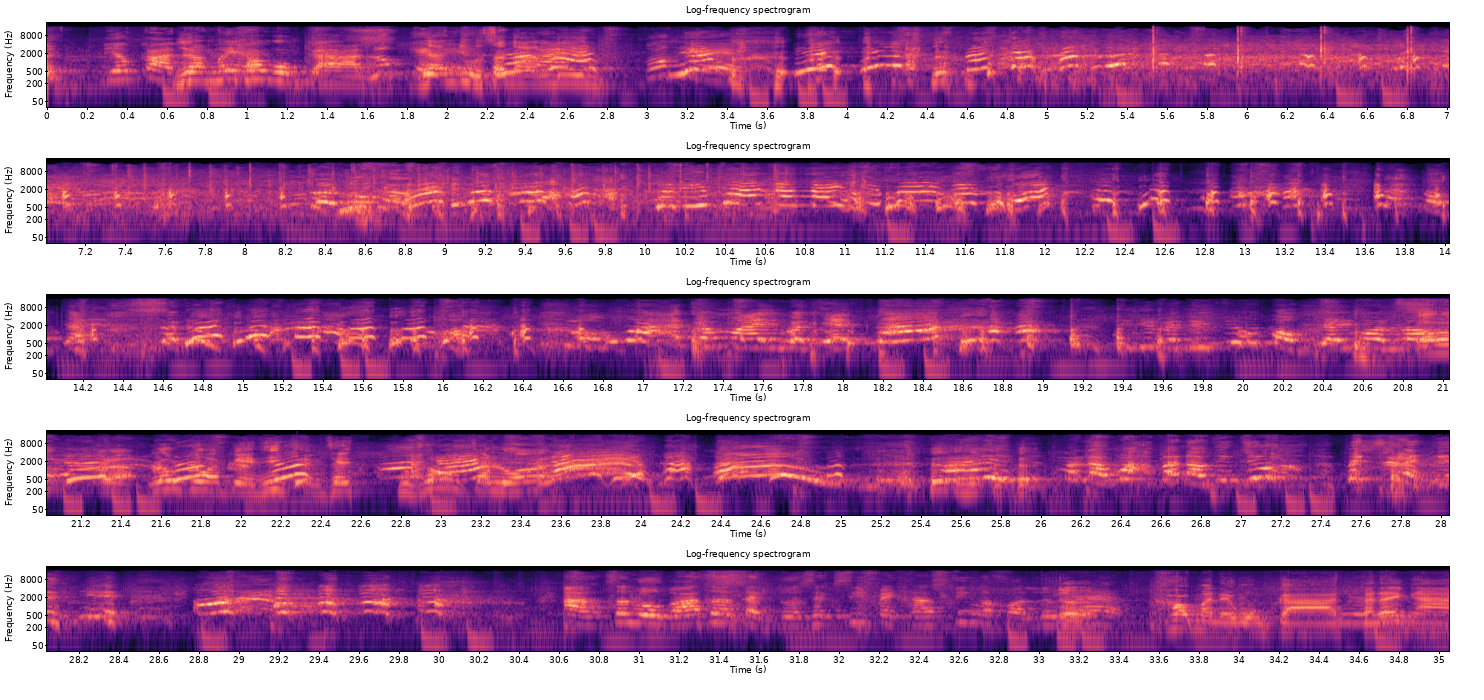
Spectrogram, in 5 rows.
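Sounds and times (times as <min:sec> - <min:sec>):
quiet background music: 0:00.0 - 0:35.0
laughing talk: 0:02.1 - 0:30.4
people laughing: 0:02.2 - 0:30.4
people chuckling: 0:03.4 - 0:30.4.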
